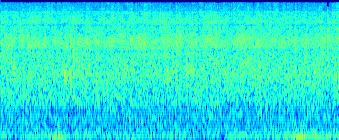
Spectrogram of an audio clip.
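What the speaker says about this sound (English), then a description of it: "we thought the storm was calming down, but it seems to have picked back up again" Heavy thunderstorm rain pours steadily and loudly outside, a dense unbroken hiss with low rumbling thunder underneath, no voices.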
